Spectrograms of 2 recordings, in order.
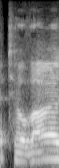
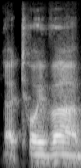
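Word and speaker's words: טובה: Yeah, Tovah is the correct way to say it. I've picked up the habit of saying Toiva because that's sort of an Ashkenazi Yiddish.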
